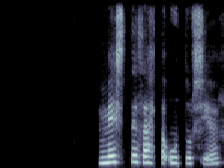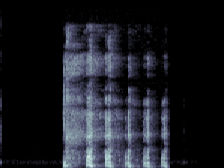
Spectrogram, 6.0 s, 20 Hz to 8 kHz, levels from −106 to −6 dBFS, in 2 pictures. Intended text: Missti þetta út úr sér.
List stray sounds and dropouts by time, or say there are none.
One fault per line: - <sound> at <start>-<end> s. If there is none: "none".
- laugh at 3.8-5.2 s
